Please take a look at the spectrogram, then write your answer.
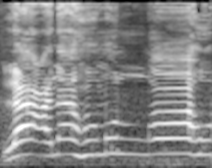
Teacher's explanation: لفظ اللہ کی لام سے پہلے زبر اور پیش آ جائے تو لفظ اللہ کی لام کو پور کر کے پڑھیں گے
